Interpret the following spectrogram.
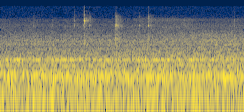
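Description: Near silence: room tone with a few faint, short clicks about a second in, from crocodile-clip test leads being handled on a drill's circuit board.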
